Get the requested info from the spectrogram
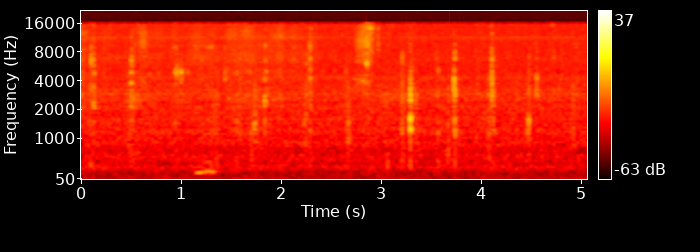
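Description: Close-miked chewing of a macaron: soft, irregular mouth clicks and smacks, with a brief closed-mouth hum about a second in.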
